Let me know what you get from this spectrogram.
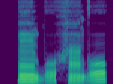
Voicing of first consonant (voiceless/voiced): voiced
